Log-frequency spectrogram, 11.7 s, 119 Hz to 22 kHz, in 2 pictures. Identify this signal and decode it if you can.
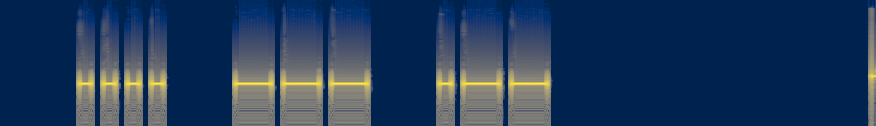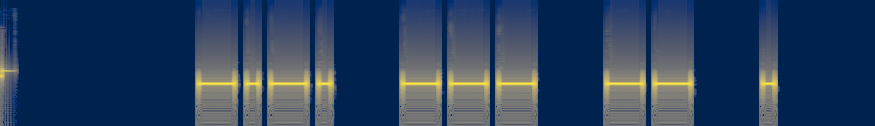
Morse code, heard as a keyed tone, about 15 wpm, spaced as for 11 wpm, 700 Hz. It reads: HOW COME
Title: 2x Character Spacing - Top 100 Words - 15wpm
